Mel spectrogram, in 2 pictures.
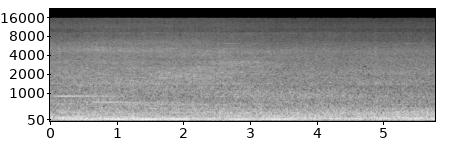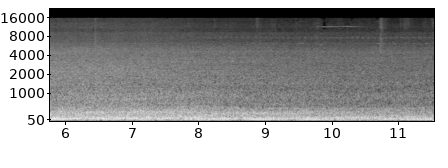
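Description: Passenger coaches of an express train rolling out past the platform, a steady low rumble of wheels on rails that eases off slightly near the end as the last coach goes by.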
